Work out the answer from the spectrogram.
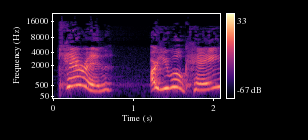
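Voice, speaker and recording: A woman's voice: very high voice, very animated, takes it slowly, fairly bright tone, full character voice. An actress playing an earnest young girl in an audio drama, telling the story in first person and speaking in it. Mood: alarmed. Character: earnest young girl narrating her team's battle.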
